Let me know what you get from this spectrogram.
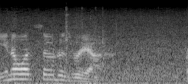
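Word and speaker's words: Rhianna: Oh no, it is Rihanna.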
